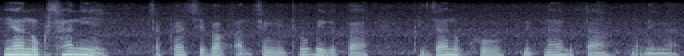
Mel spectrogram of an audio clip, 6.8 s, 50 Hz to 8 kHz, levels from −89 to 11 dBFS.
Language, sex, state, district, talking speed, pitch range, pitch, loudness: Garo, male, Meghalaya, West Garo Hills, 85 wpm, 115-140 Hz, 125 Hz, -22 LUFS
